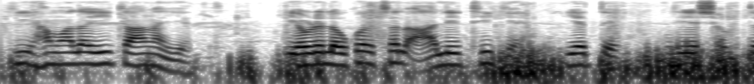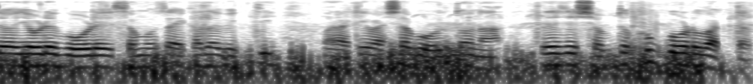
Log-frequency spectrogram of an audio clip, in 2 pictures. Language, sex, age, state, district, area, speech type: Marathi, male, 18-30, Maharashtra, Thane, urban, spontaneous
